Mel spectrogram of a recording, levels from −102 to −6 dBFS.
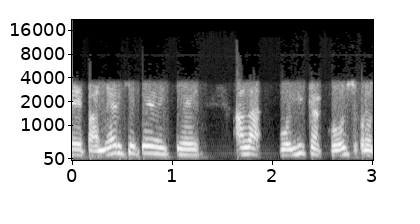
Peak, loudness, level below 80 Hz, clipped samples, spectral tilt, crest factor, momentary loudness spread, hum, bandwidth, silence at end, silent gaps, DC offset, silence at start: -2 dBFS; -15 LUFS; -58 dBFS; under 0.1%; -8.5 dB/octave; 12 dB; 4 LU; none; 4.7 kHz; 0 s; none; under 0.1%; 0 s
